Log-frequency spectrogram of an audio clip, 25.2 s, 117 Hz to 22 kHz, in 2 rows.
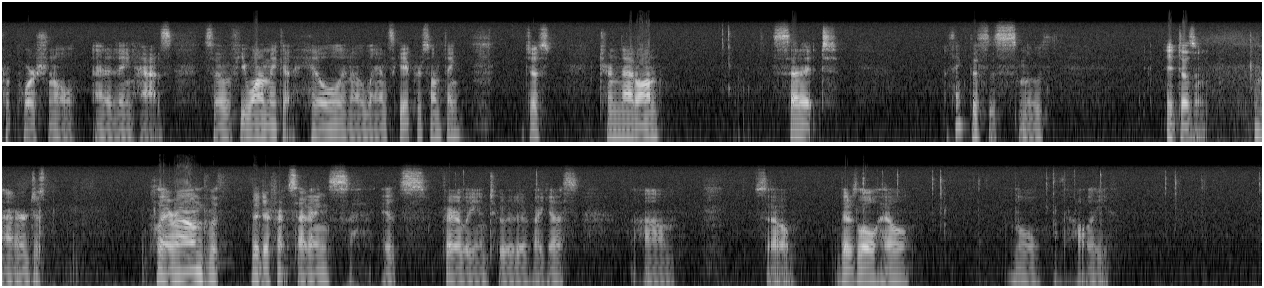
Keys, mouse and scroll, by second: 7.4 click, 17.4 middle click, 19.8 g, 21.4 click, 21.6 middle click, 22.1 right click, 22.4 g, 23.3 click, 23.6 middle click, 24.4 right click, 24.7 g.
